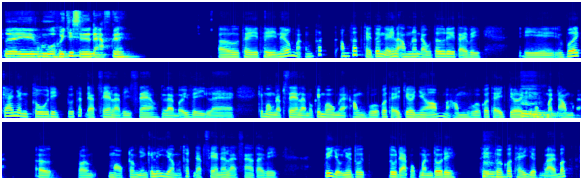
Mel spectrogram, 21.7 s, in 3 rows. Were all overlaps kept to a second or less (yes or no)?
yes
